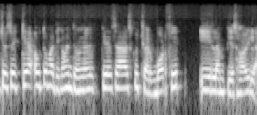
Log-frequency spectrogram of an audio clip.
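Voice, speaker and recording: A woman speaks at a medium pitch in a dark, mellow tone. Her pitch varies in an ordinary way. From Colombia, Bogotá. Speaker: podcast co-host. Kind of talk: casual chat.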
